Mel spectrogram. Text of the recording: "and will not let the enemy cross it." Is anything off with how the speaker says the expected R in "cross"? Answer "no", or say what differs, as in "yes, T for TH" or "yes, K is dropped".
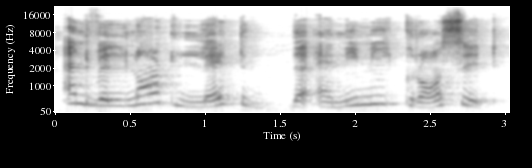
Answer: no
